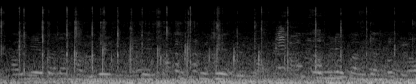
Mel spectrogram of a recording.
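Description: Applause from a small crowd: irregular hand claps, with voices over them.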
